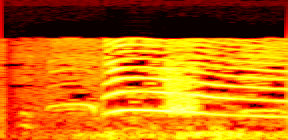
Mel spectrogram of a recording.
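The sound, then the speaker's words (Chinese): An infant cries, beginning with a short, thin whimper that breaks into a loud, sustained wail with a tremble in it. “别哭，别哭啊！别哭啊！”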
